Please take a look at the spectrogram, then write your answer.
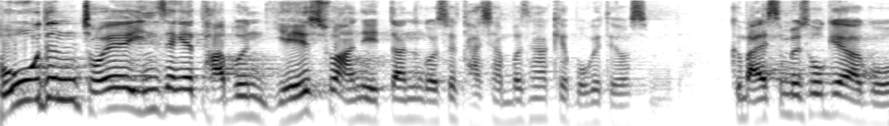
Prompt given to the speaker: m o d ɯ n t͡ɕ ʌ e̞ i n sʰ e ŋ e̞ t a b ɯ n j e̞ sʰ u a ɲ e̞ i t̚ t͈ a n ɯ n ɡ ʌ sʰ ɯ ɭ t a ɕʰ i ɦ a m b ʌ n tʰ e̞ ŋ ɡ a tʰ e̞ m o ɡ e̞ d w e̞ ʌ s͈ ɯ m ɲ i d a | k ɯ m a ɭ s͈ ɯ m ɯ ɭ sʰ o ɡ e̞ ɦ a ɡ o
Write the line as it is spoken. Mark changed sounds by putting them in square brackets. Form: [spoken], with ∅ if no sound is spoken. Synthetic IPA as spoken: m o d ɯ n t͡ɕ ʌ e̞ i n sʰ e ŋ e̞ t a b ɯ n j e̞ sʰ u a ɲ e̞ i t̚ t͈ a n ɯ n ɡ ʌ sʰ ɯ ɭ t a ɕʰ i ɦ a m b ʌ n [sʰ] e̞ ŋ ɡ a [kʰ] e̞ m o ɡ e̞ d w e̞ ʌ s͈ ɯ m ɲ i d a | k ɯ m a ɭ s͈ ɯ m ɯ ɭ sʰ o ɡ e̞ ɦ a ɡ o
